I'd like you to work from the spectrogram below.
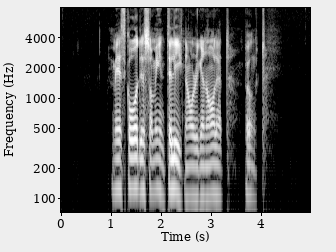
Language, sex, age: Swedish, male, 44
